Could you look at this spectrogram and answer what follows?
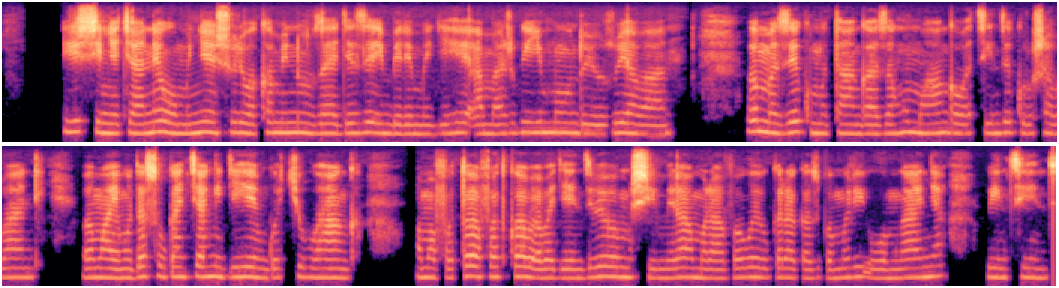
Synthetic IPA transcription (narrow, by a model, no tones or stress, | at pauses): jiʃiːmɲe̞caːne̞uwomuɲe̞ːʃuːɾiwakaminuːzajaɟe̞ze̞imbe̞ɾe̞muɟihe̞amaʒɡwijim̥uːndojoːzujaβaːn̥hu | βamaze̞kumutaːŋɡaːzaŋ̥humuhaːŋɡawat͡siːnze̞kuɾuʃaβaːndiβamwaːjemudaso̞βɡacaːŋ̥iɟihe̞ːŋɡo̞cuβuhaːŋɡaː | mafo̞to̞afatwaːβaɟe̞ːnziβe̞βamuʃiːmiɾaumuɾavawe̞uɡaɾaɡazɡwamuɾiuwo̞mŋaːɲa | wiːnt͡siːnzi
